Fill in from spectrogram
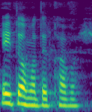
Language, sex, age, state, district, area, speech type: Bengali, female, 45-60, West Bengal, Alipurduar, rural, spontaneous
